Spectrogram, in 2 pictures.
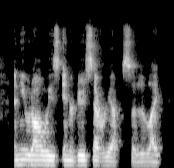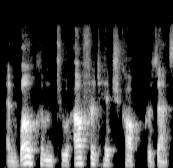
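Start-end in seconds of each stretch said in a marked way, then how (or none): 2.7-5.2 bad, weak put-on British accent. Acting out how he introduced every episode, as Alfred Hitchcock in a non-existent British accent. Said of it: "my non-existent British accent".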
